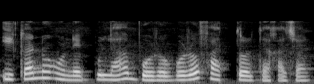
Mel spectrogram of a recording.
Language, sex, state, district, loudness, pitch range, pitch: Bengali, female, Assam, Hailakandi, -16 LUFS, 195-250 Hz, 210 Hz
